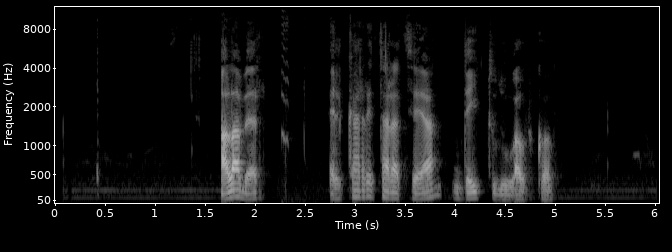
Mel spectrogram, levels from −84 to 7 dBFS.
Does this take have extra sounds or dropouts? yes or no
yes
